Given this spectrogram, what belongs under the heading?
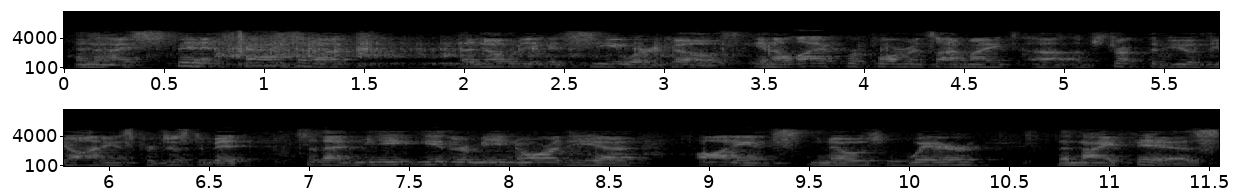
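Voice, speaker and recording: A man's voice: a little high, a little fast. A man explaining a magic routine step by step as a magician giving a demonstration. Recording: noisy, echoey, muffled clip playback.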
